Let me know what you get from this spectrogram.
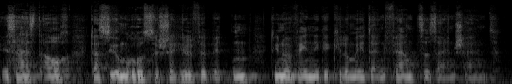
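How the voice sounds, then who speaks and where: An earnest wartime statesman voiced by a man delivers a diplomatic message. His voice is fairly low, and the radio-drama reading is formal and measured. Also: fairly even intonation, natural voice. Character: earnest male wartime statesman dictating an urgent telegram.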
